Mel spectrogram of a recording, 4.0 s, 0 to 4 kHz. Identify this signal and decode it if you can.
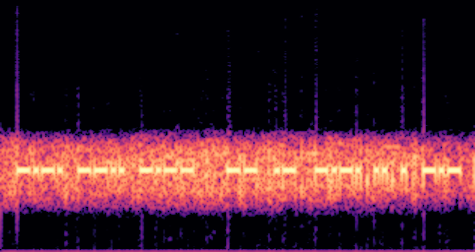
Morse code, heard as a keyed tone, about 32 wpm, 760 Hz, with noise. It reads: CZY MACIEK
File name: dlazaawansowanych / nagraniazpasma / websdr recording 3565.0kHz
